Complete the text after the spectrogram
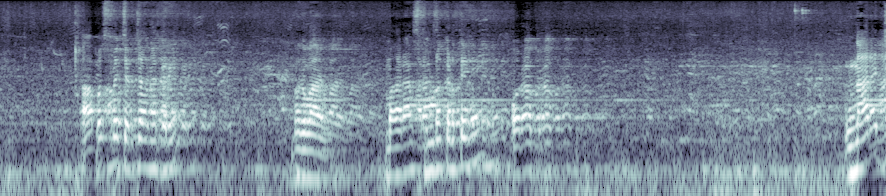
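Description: A young man speaks with animation through a microphone and loudspeakers.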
